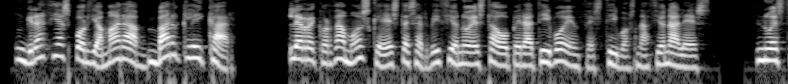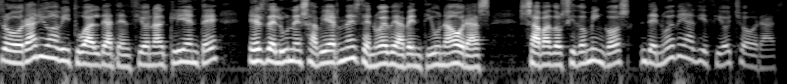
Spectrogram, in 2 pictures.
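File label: Spanish, female, interactive voice response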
